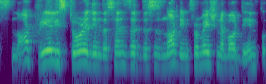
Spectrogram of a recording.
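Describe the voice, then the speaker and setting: Pitched high for a man, his dark, mellow tone moves with ordinary pitch variation. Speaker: computer science researcher. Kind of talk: lecture. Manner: fast.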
